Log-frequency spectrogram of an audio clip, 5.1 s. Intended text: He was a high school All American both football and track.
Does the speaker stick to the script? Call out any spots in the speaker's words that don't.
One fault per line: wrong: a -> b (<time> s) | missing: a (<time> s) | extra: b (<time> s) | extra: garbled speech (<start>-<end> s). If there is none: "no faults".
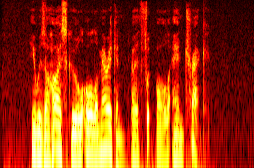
no faults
